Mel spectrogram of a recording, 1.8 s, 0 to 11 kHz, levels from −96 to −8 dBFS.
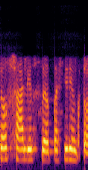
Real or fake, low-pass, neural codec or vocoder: real; 9.9 kHz; none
